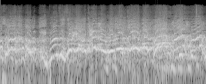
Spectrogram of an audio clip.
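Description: People laughing hard, with a high-pitched, wavering laugh held almost without a break.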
